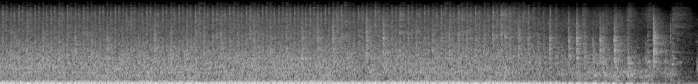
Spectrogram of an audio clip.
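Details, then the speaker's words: Farmall H tractor engine at idle, loose rocker wedged with screwdriver: dull knock about three a second that comes and goes before shutoff; owner thinks it's on cylinder 3, wedging the rocker didn't cure it. "It actually sounds the loudest right there. Shut it off, then restart, it went away. Now it's coming back a little bit. It's kind of coming and going. Weird."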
